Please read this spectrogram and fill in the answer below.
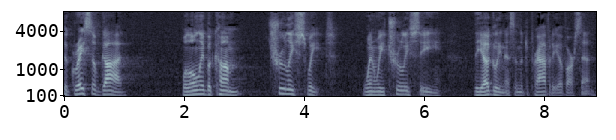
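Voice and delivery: slow, deliberate, halting, broken-up phrasing. Repeating a point to listeners that was just made, said slowly. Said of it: "I'll say that slow".

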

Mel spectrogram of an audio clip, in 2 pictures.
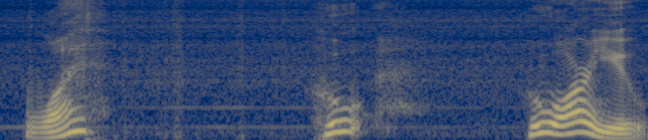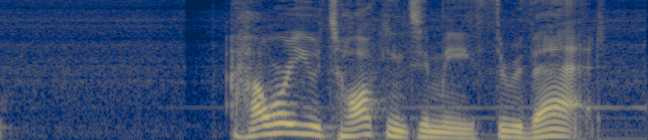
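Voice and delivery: trembling voice. Startled by a voice coming through a radio's static, the narrator asks: shaky voice. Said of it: "I asked in a shaky voice".

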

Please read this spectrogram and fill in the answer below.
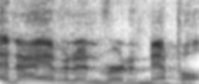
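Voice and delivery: blurted out quickly.

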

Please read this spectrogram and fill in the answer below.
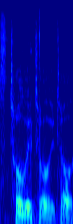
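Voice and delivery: really fast, rapid-fire repetition of the same word. Showing how they say their favorite catchphrase to each other, really fast. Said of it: "especially when we say it really fast, ... like that".

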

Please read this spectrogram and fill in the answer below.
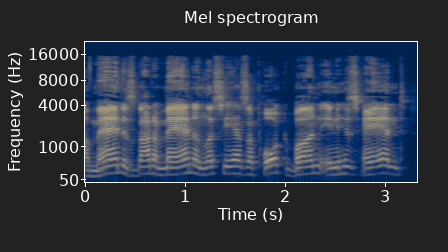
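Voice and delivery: play-acted, shrill hawker's cry, pitched very high. Retelling a game street vendor who always yells at you: imitating a yelling street vendor. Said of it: "he just yells it".

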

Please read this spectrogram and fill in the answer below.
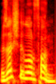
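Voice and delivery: genuinely surprised. Host recommending an earlier episode with a guest to listeners, sounding surprised. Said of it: "Why you sound surprised".

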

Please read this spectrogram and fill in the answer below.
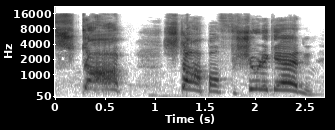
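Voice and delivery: shrill, high, drawn-out yell. Narrating a chase scene, voicing a man who shouts after the fleeing listener: shouting. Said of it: "and he shouts".

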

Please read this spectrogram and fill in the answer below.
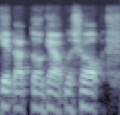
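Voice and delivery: ordinary talk

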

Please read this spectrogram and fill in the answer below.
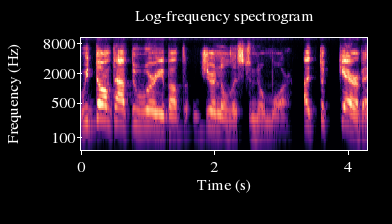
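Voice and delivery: slow, fake, put-on Russian accent. Telling a comedic bit, the speaker voices a character in a put-on russian accent. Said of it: "Why are you still doing Russian?".

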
